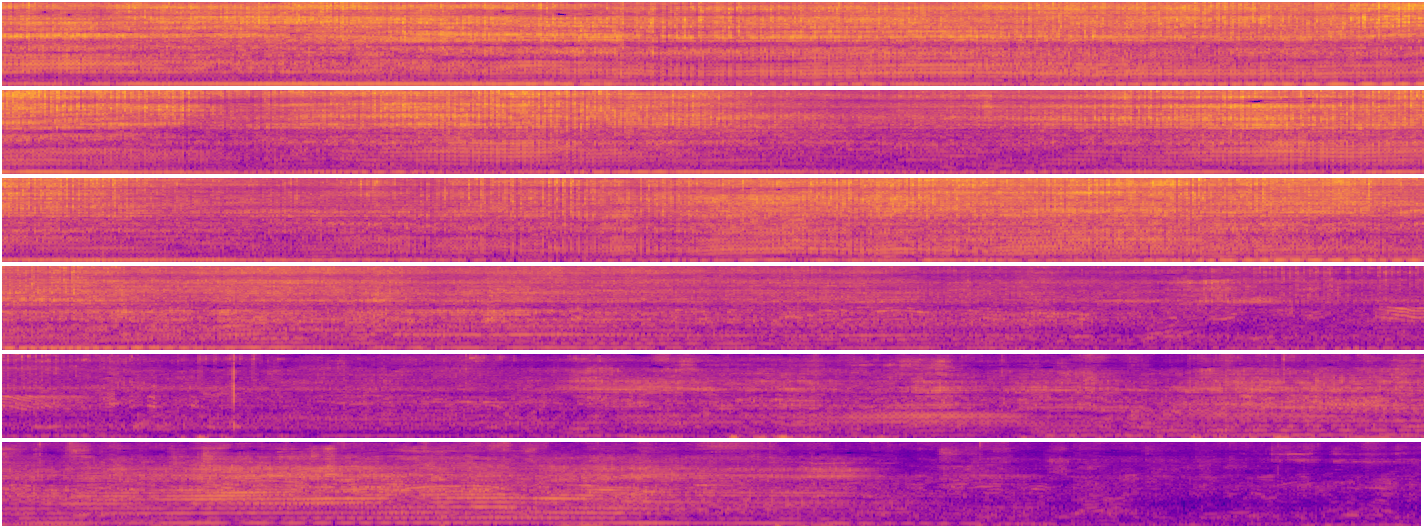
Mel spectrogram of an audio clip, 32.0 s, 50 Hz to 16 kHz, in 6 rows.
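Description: Engines of two 110-inch radio-controlled aerobatic biplanes running together, their pitch dipping and rising as the throttles change through the manoeuvres. The sound grows fainter in the second half as the planes climb away, with a rise in pitch near the end.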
